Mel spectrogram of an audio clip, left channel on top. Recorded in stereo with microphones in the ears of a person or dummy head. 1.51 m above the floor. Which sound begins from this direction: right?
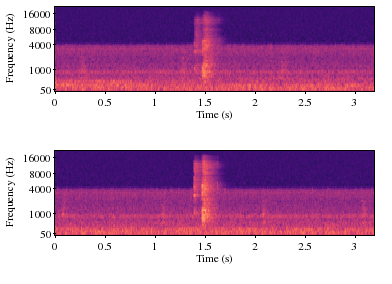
A splash, at 1.4 s.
